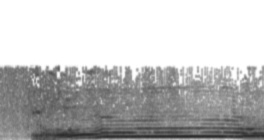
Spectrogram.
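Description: wild dog howling

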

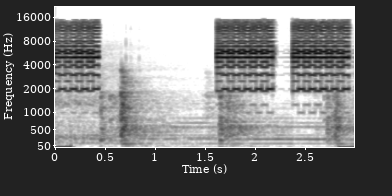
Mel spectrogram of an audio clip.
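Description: telephone ringing

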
